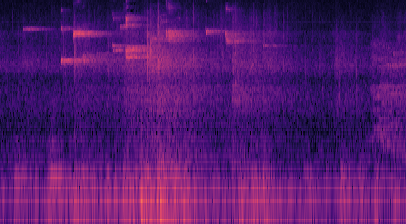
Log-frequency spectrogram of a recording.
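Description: Indoor futsal play in a reverberant sports hall: sports shoes squeaking sharply on the court floor, with the thuds of the ball being kicked. The squeaks are busiest in the first half.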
